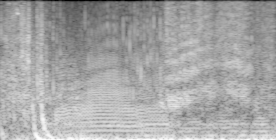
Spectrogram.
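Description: Cinematic trailer sound-design hit from the Devastator Breakout Pro sample library's signatures patches. A deep sub-bass boom with a steep falling pitch sweep just after the start is layered with a droning tone and a hissing noise wash.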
